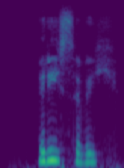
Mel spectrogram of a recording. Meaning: rice
- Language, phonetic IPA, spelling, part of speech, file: Russian, [ˈrʲisəvɨj], рисовый, adjective, Ru-рисовый.ogg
